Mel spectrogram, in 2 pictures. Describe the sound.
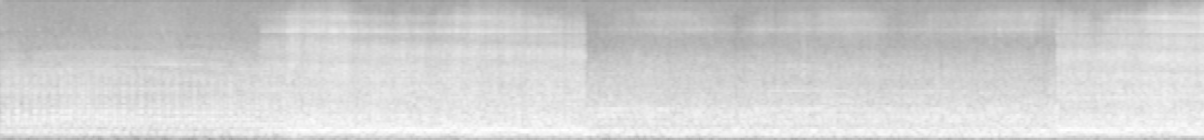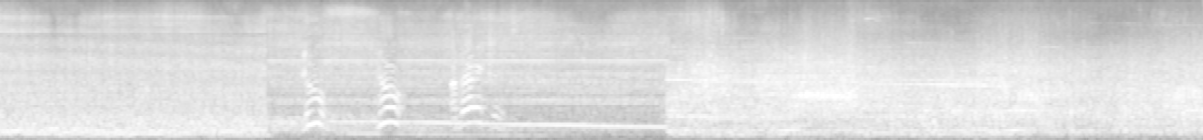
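Airplane engines drone loudly and continuously on the ground while people surround the aircraft, with men shouting in Italian over the roar.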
